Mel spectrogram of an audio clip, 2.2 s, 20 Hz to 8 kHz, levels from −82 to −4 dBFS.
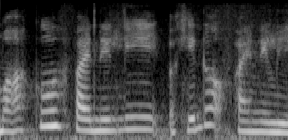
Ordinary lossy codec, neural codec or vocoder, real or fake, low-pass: Opus, 64 kbps; codec, 16 kHz, 2 kbps, X-Codec, HuBERT features, trained on LibriSpeech; fake; 7.2 kHz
